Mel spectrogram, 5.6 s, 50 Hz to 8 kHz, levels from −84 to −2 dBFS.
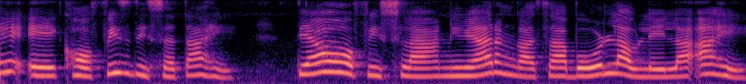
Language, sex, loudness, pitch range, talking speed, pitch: Marathi, female, -26 LUFS, 250-315 Hz, 140 wpm, 265 Hz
